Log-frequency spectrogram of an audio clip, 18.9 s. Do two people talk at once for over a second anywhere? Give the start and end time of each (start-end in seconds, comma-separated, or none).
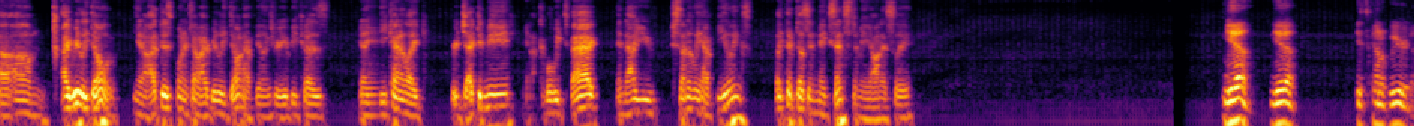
none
